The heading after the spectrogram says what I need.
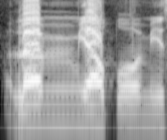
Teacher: dibaca dengan jelas suara mimnya tanpa ada penahanan dari bunyi mimnya tidak dibaca lam tapisung saja karena di sini ada bacaan izhar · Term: izhar syafawi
